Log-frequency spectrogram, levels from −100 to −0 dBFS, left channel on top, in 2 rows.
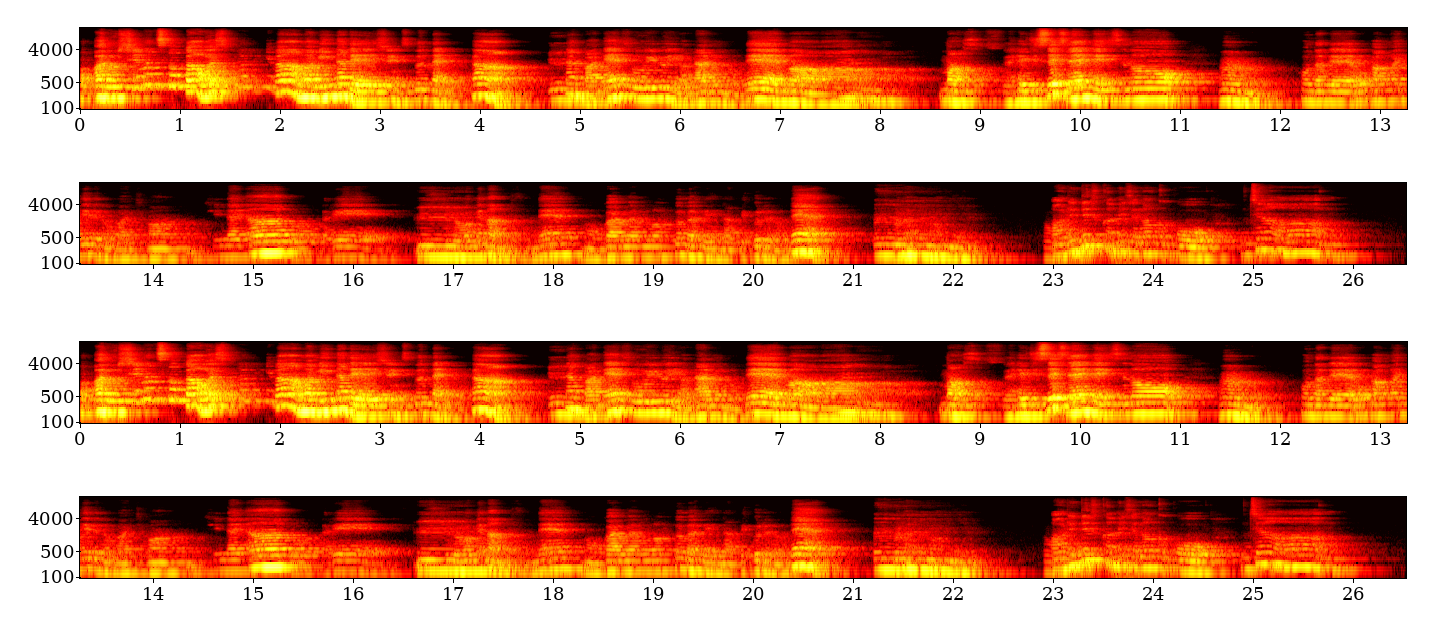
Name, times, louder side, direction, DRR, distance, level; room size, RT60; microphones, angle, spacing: voice 1, 0.0-4.3 4.8-7.9 8.6-8.9 9.2-10.9 11.4-11.8 12.2-16.3 17.0-17.5 17.8-20.7 21.5-21.9 22.9-23.0, equal, 5° left, -9 dB, 0.4 m, -28 dB
voice 2, 4.7-5.1 7.5-8.1 16.6-17.6 21.2-22.2 23.0-24.5 24.9-25.8, right 1 dB, 20° right, -5 dB, 0.7 m, -34 dB
2.4 x 2.4 x 2.6 m, 0.95 s
head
